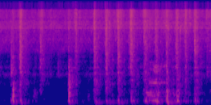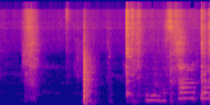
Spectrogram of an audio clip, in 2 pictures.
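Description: Food being stirred in a pot during Christmas Eve cooking: scraping strokes and metallic clinks of a utensil against the pan come in irregular bursts over a low sizzle, with no voices.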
